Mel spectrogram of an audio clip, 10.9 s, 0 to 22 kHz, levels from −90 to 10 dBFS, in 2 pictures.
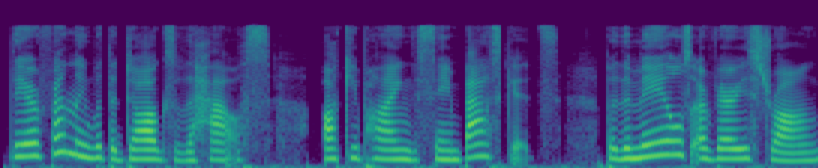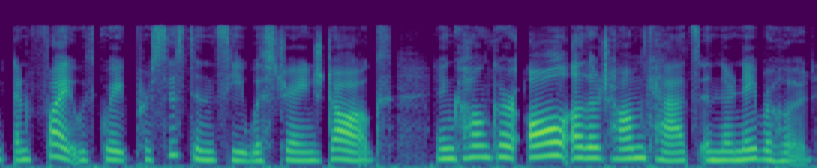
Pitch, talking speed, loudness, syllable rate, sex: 230 Hz, 200 wpm, -18 LUFS, 5.4 syllables/s, female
